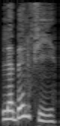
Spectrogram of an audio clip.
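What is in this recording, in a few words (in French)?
"La belle fille", French; vocabulaire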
